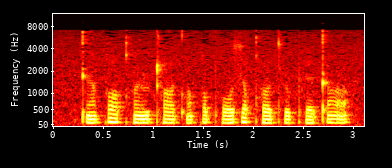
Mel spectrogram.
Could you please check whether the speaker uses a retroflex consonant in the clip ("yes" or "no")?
yes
